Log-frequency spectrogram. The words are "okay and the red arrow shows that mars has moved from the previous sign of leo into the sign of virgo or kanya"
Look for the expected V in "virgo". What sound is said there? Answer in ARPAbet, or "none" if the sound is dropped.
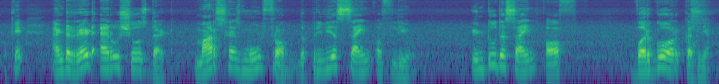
V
